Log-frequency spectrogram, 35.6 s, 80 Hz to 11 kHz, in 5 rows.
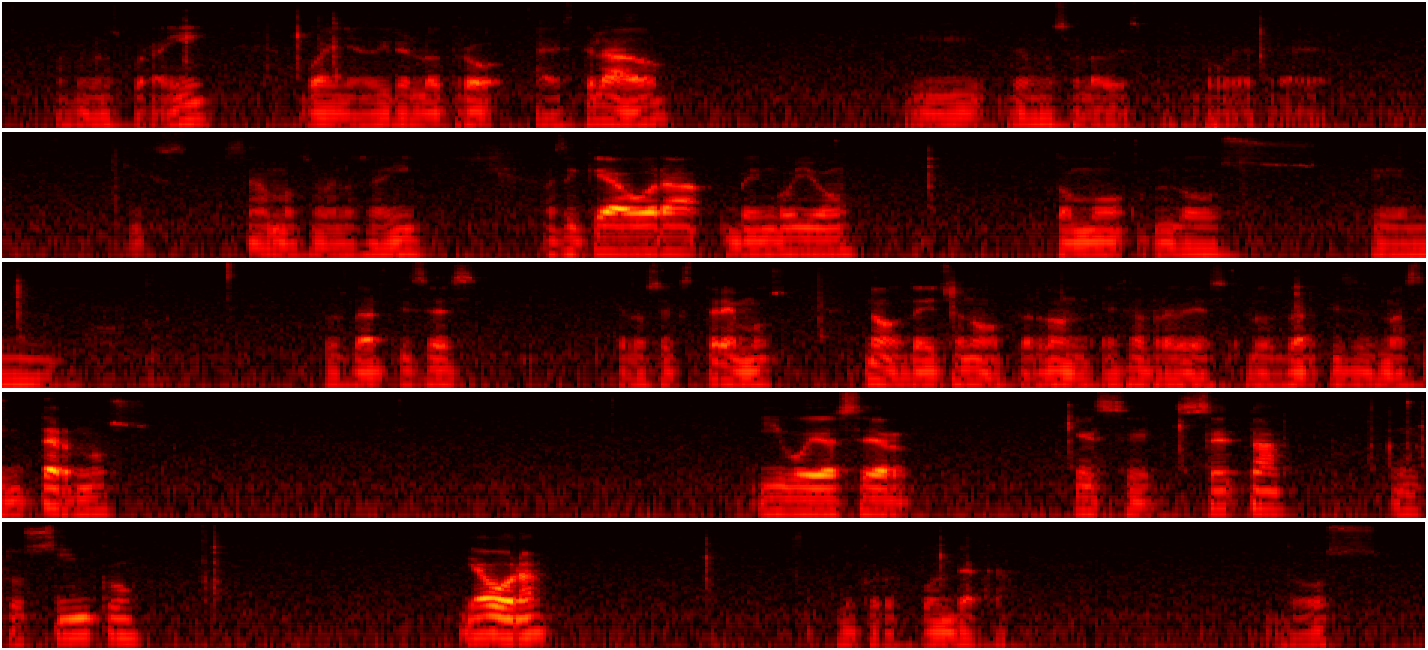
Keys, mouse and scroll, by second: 1.8 ctrl+r, 2.8 click, 7.6 shift+click, 8.8-9.4 scroll down 1, 9.4-9.7 scroll up 1, 11.5 right click, 13.0 shift+right click, 14.2-14.6 scroll down 2, 14.8 shift+middle click, 16.4 shift+right click, 17.7 shift+right click, 19.4 shift+middle click, 20.6 right click, 21.6 shift+right click, 22.1 shift+middle click, 23.6 shift+right click, 24.6 shift+right click, 25.1 shift+middle click, 27.0 s, 27.6 z, 28.5 KP_Decimal, 28.7 KP_5, 29.8 KP_Enter, 33.5 ctrl+r, 34.4 scroll up 1.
